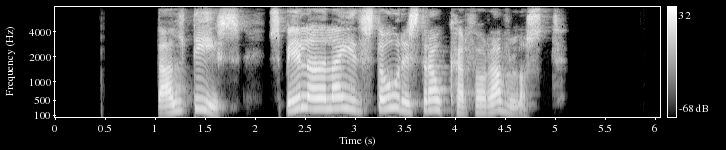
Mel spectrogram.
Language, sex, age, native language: Icelandic, female, 40-49, Icelandic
